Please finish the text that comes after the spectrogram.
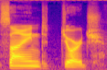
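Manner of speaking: plain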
